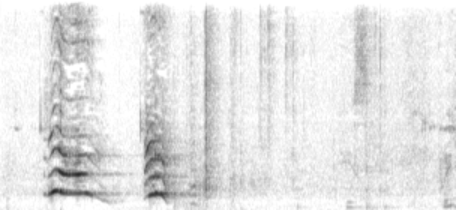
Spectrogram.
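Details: Cooper the beagle, playing with his recycled Coke bottle indoors, gives two loud, ringing harmonic barks that fall away at the end, followed by faint rustling and brief speech from a person nearby.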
